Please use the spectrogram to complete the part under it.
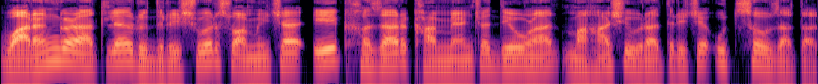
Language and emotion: Goan Konkani, neutral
